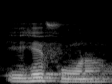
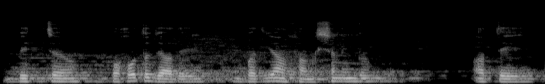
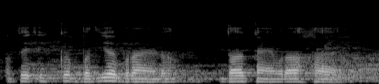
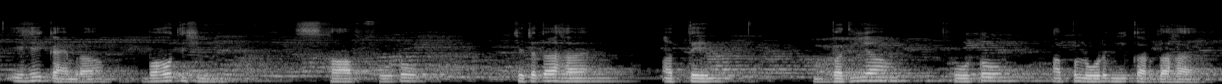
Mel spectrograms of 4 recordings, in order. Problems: continuous background conversations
